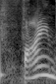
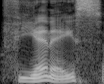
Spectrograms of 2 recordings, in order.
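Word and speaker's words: Fiennes: puberty you'll turn him into ra fines and red dragon first it's clearly Ralph fenes I mean learn to pronounce things but also referencing Ralph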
